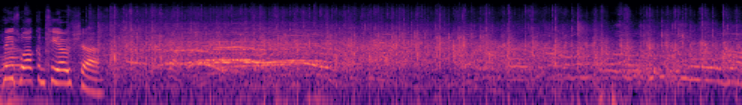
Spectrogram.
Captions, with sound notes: - Please welcome Tiosha. (applause)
